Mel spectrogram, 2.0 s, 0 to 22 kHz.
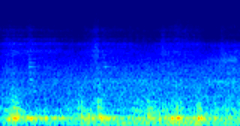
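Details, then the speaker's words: Craftsman T110 mower deck spindle spun by hand with belt tension and brake released; low, gritty rumbling roar swelling and fading each turn; spindle is done; worn spindle bearing. "know if you can hear it but it's got a nice [Music] it's got a nice roar to it so this specific spindle is done"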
